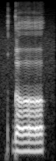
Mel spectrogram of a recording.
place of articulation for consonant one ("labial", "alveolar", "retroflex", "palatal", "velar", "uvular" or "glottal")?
alveolar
